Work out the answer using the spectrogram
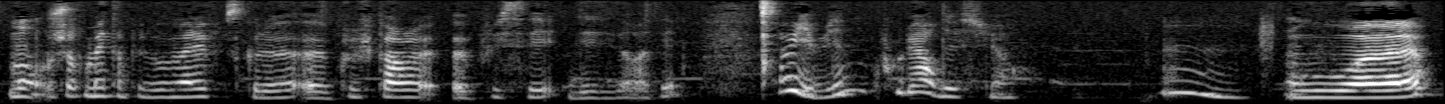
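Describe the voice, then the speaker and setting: A woman's voice: medium pitch, brisk, darkish tone. Chatty young woman reviewing makeup. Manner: chatty, frank, with playful asides. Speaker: beauty vlogger.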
